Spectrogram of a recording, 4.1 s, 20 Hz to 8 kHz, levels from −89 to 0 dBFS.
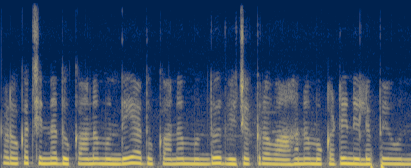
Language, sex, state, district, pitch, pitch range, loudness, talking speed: Telugu, female, Telangana, Komaram Bheem, 240 Hz, 235-250 Hz, -14 LUFS, 190 wpm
